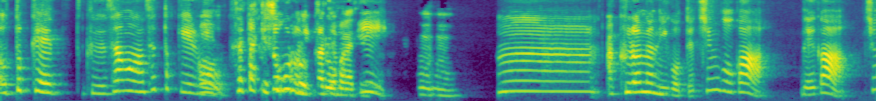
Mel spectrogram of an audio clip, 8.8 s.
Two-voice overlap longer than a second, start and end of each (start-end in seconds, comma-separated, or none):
1.9-3.7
